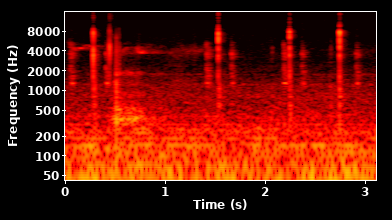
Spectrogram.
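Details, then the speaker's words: 2013 BMW E92 N43 exhaust camshaft VANOS solenoid removed and bench-tested at 12 V, either polarity: crisp single clicks, one per pulse, over a quiet room; solenoid switching normally. "Hopefully, you hear that working. And if I swap the leads, that's working there."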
